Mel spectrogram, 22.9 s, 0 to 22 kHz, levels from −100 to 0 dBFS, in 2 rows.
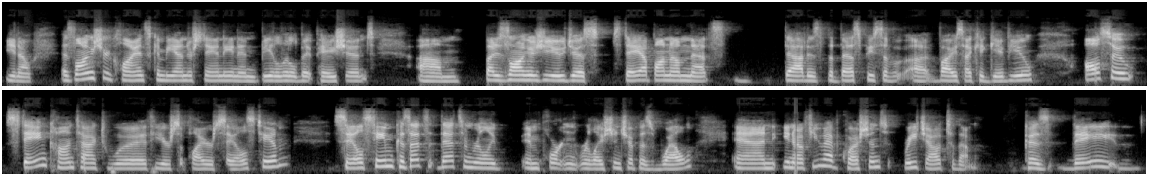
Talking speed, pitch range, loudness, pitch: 190 wpm, 185-220 Hz, -18 LUFS, 195 Hz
